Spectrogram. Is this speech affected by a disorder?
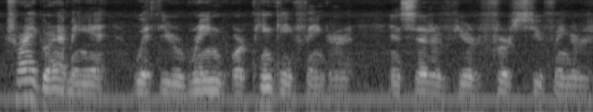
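Yes: ALS; bulbar onset, tongue.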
